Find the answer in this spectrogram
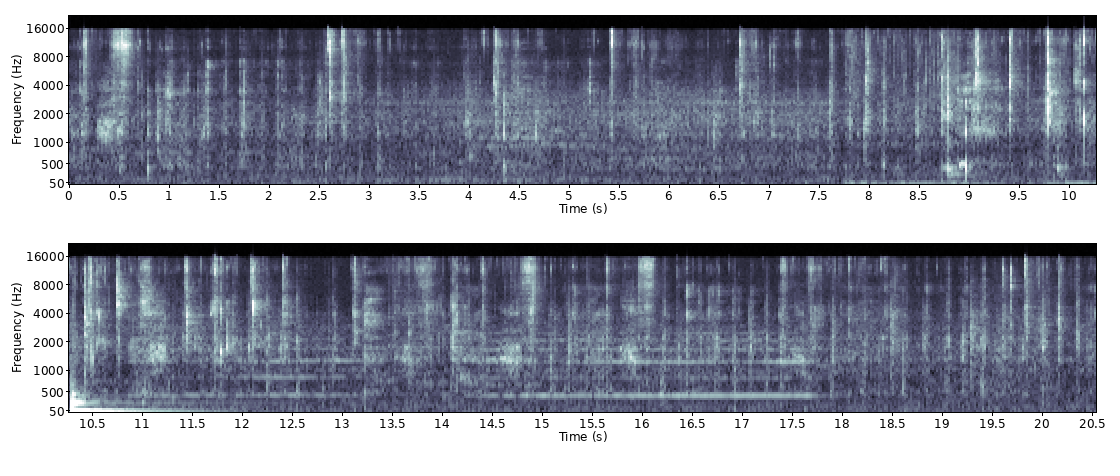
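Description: Close-miked eating: a person chewing a mouthful of vegetable chow mein noodles, with many small wet clicks and smacks. About ten seconds in there is one sharp knock with a low thump, followed by a faint ringing tone.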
